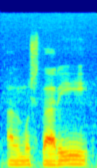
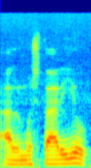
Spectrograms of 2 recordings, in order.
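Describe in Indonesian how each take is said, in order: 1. Kata ini diakhiri dengan 'i' panjang yang biasa. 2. Kata ini diakhiri dengan suku kata 'yu' tambahan.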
